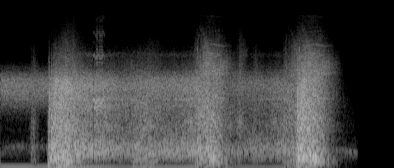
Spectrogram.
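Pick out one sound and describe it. An energy blast roars and crackles.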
